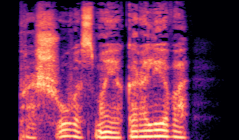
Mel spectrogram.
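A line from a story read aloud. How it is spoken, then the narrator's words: Muffled whisper. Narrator (Russian): прошептал, уткнувшись лбом в холодные камни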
